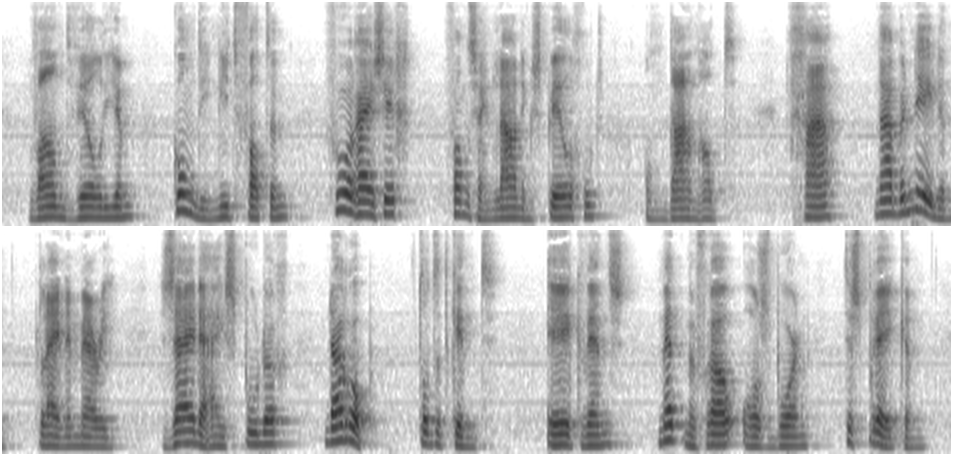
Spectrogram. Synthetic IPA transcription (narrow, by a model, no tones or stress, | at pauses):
ʋɑntʋɪlˠjəm | kɔndinitfɑtən | v̥oːɹɦɛjzɪχ | fɑnzɛjnlaːdɪŋspeːlˠχut | ɔmdaːnɦɑt | χaː | naːɹbənejdən | klɛjnəmɛɹi | zɛjdəɦɛjspudəχ | daːrɔp | tɔtɦətkɪnt | ɪkʋɛns | mɛtməvrɑwɔzbɔɹn | təsprejkən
